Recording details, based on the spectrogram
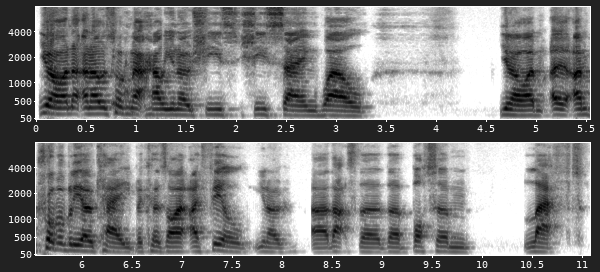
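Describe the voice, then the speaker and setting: A man's voice: medium pitch, steady tone, normal speed, fairly bright tone. A man chatting casually as a podcast guest, rambling and repeating words as he searches for his phrasing. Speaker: interview guest, filmmaker and audio drama writer.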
